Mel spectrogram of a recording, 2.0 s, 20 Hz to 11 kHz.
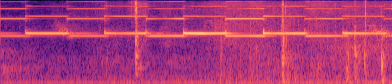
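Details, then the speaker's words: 1992 Genie boom lift: switching the controls to platform mode sets off a high shrill beeper chirping in short irregular bursts; no feed on CR4 from the platform, wiring fault through the boom suspected. "when you turn it to platform control what you can you turn it to platform control the Beeper comes on and this light goes"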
